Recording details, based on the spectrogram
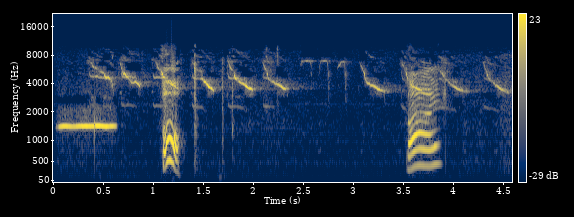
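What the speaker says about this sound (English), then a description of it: "this tiny little pearl-spotted owl is going to provide us with a treat" A person whistles a steady note, then a small pearl-spotted owl answers with a run of rising whistled notes, followed by a brief vocal exclamation.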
